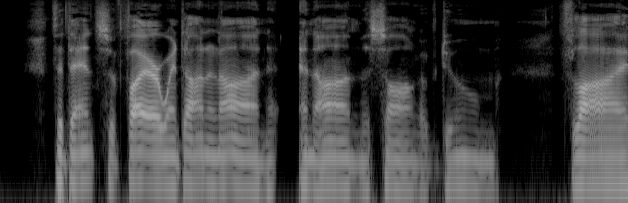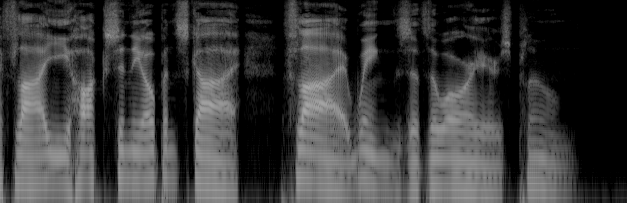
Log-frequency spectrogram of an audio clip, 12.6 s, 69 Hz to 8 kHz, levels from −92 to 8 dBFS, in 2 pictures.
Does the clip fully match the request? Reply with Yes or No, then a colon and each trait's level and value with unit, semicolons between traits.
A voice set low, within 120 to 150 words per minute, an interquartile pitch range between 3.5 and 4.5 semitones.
No: low, 100 Hz; slow, 135 wpm; narrow, 2.4 semitones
